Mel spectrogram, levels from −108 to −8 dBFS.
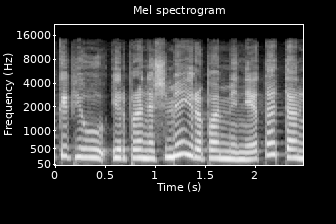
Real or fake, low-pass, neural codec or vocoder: fake; 14.4 kHz; vocoder, 44.1 kHz, 128 mel bands, Pupu-Vocoder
